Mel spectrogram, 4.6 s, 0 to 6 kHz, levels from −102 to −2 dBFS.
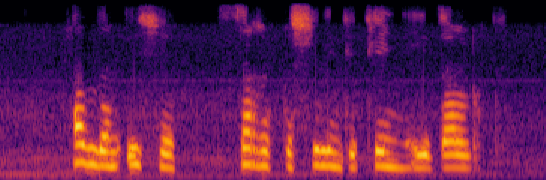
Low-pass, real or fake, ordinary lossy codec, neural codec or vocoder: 5.4 kHz; real; none; none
